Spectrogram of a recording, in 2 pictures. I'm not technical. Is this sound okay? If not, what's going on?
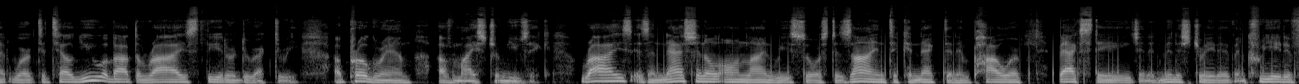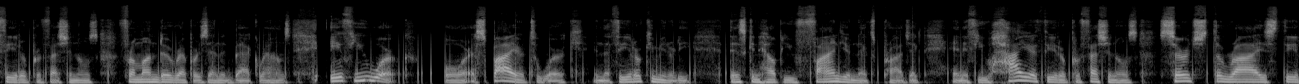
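No. Two problems can be heard.

The first is a train of clicks. Right after the words "is a", at 6.57 seconds, a ticking starts and runs almost to the end, stopping at 25.84 seconds. It comes about six times a second at an uneven pace, around a hundred clicks in all. The clicks all sound much alike and continue through the pauses. The likely cause is interference from nearby equipment or a faulty connection or power supply.

The second is overlap between stream segments. The audio arrives in pieces about two seconds long. Where two pieces overlap, the player trims a few milliseconds that weren't really repeated, so the sound jumps. Each jump is a tiny click or skip. They happen at 8.21, 10.20, 12.18, 16.16, 18.15, 20.13 and 22.12 seconds. Most are about two seconds apart, which matches the length of the pieces.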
